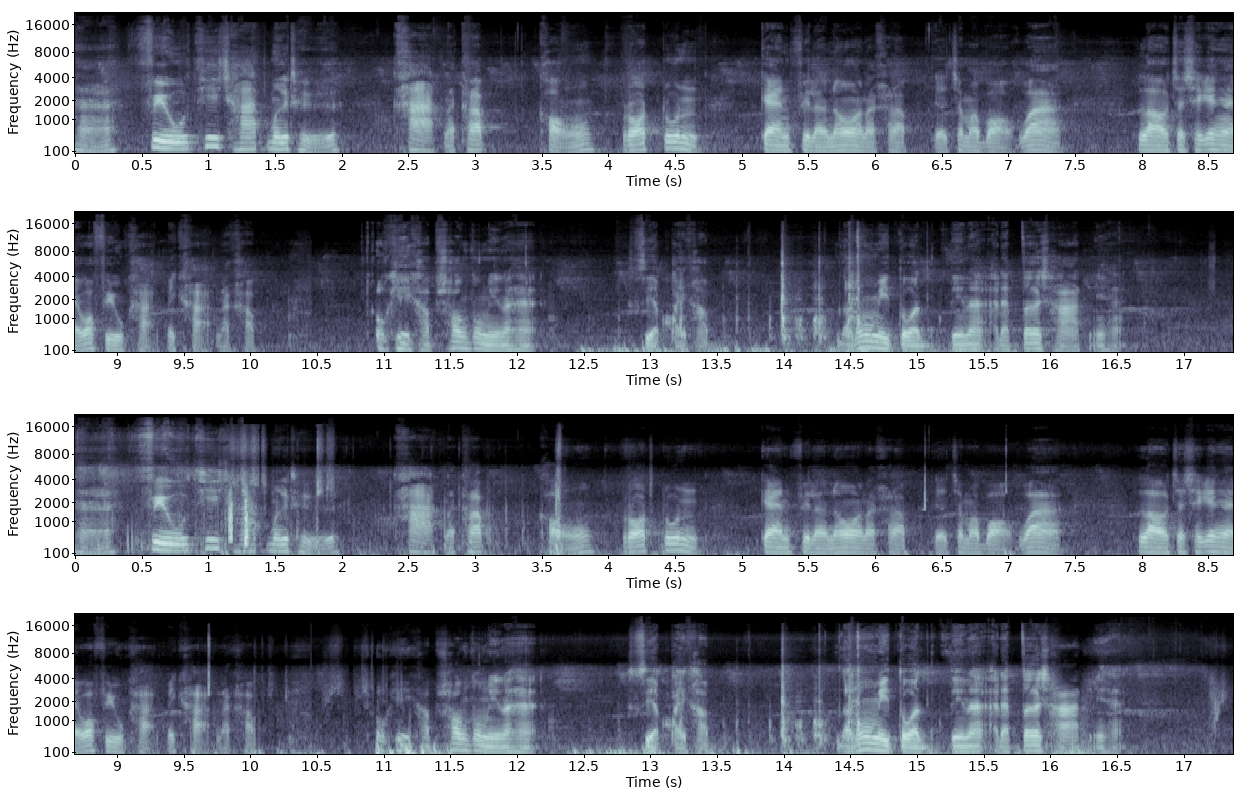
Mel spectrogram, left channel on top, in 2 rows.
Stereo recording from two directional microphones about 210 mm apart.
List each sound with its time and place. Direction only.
0.0 s speech: 20° left (ahead or behind)
11.3 s speech: 5° left (ahead or behind)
